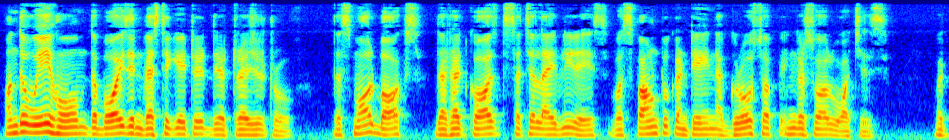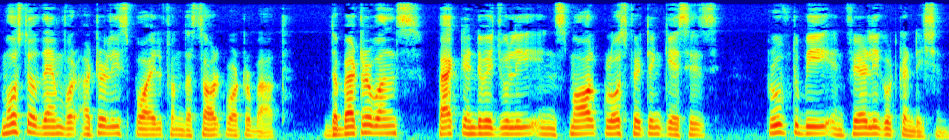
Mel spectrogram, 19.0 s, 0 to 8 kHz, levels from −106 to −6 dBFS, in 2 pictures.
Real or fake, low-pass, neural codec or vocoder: real; 7.2 kHz; none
